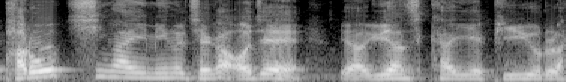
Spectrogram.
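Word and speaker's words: 袁世凱: 제가 어제는 청나라 말기의 원세계 중국 발음으로 하면 위안 스카이라는 얘기죠 원색의 중국 청나라의 말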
